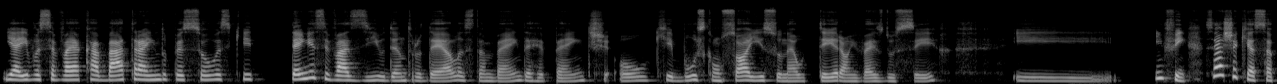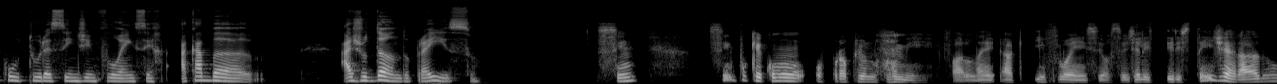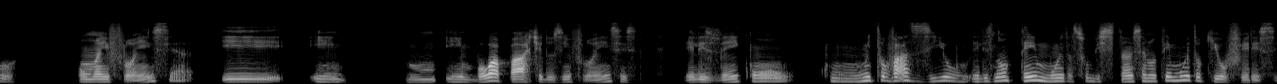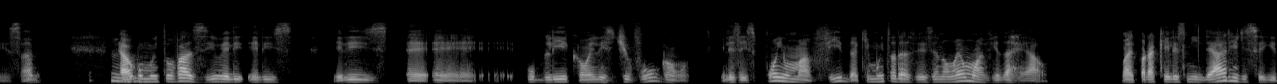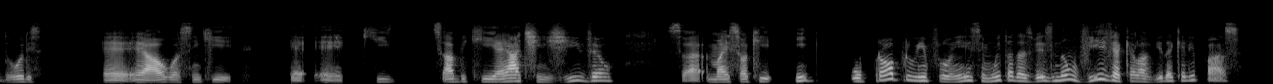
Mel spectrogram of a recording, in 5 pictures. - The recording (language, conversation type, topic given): Portuguese, podcast, As redes sociais ajudam a descobrir quem você é ou criam uma identidade falsa?
- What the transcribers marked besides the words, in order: none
